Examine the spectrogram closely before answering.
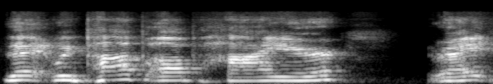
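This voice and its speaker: A bright, sharp voice comes through loud, with fairly even intonation. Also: man. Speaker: stock trader. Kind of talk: casual chat. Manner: halting.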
